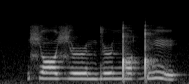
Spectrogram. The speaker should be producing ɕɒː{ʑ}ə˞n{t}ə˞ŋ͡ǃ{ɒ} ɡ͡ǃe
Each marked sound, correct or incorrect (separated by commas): correct, incorrect, correct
